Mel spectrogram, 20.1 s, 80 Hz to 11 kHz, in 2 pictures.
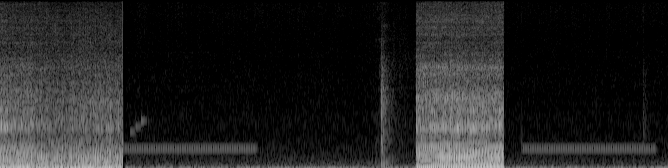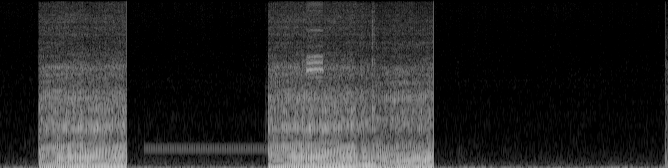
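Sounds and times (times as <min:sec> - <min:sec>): motorcycle engine running: 0:00.0 - 0:01.8, 0:06.2 - 0:07.6, 0:10.6 - 0:12.0, 0:14.0 - 0:16.6
phone ringback tone: 0:01.9 - 0:03.9, 0:07.8 - 0:09.8, 0:12.2 - 0:14.9.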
